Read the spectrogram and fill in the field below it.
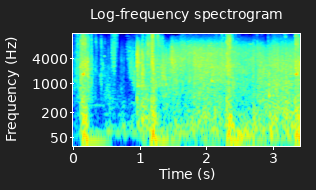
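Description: A magic blast crackles and booms.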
